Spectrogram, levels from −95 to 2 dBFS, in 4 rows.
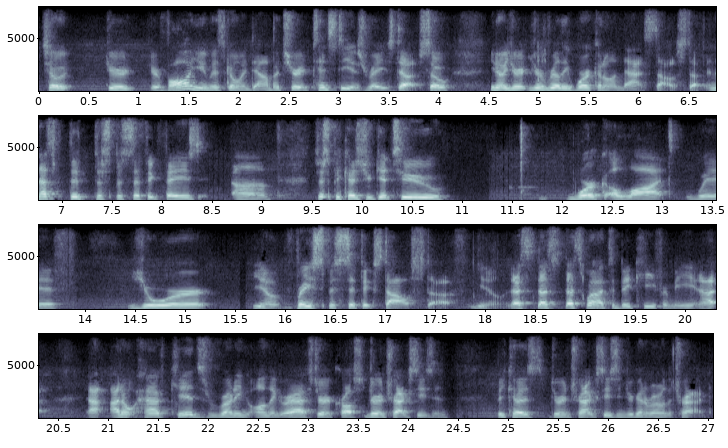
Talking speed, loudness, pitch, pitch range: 195 wpm, -21 LUFS, 150 Hz, 140-165 Hz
